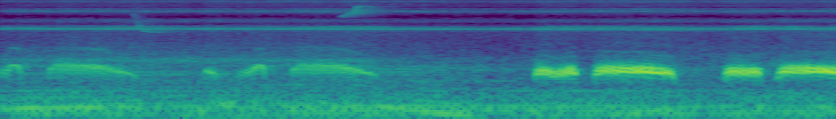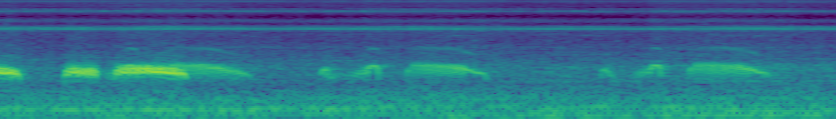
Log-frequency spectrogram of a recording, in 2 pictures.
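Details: Trained spotted dove tested against wild doves. Soft, low cooing phrases repeat throughout. A louder burst of five quick steady hoots in the middle stands out among fainter coos before and after.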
